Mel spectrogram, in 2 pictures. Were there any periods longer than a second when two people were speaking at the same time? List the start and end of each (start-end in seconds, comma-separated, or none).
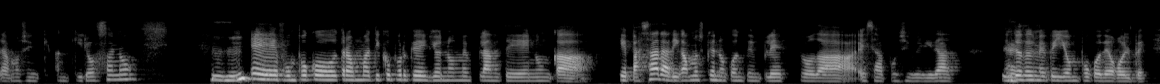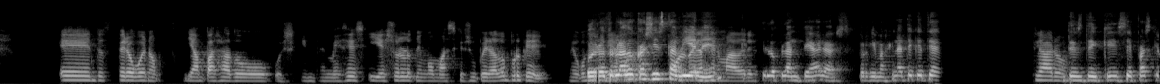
17.4-19.2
